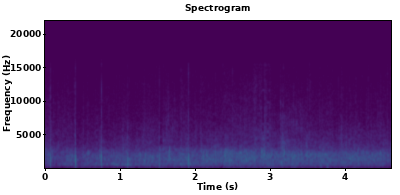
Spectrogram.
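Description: An audience applauds at a psychedelics and mental health event, a soft, steady clatter of clapping heard from a distance, with a few sharper individual claps standing out early on.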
